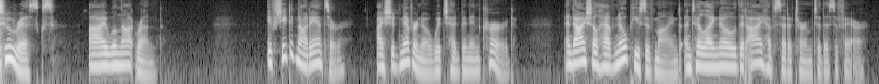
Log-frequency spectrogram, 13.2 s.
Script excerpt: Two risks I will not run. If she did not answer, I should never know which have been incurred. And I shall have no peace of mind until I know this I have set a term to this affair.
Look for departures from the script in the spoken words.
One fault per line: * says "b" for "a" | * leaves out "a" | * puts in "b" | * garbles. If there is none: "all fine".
* says "had" for "have"
* says "that" for "this"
